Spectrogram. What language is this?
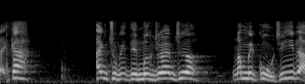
Vietnamese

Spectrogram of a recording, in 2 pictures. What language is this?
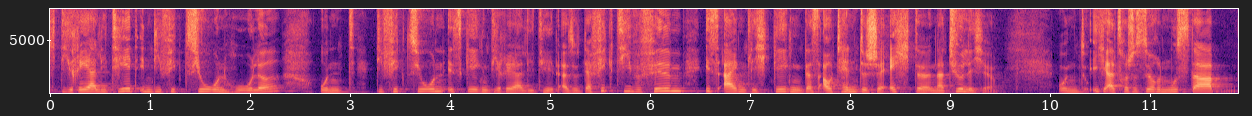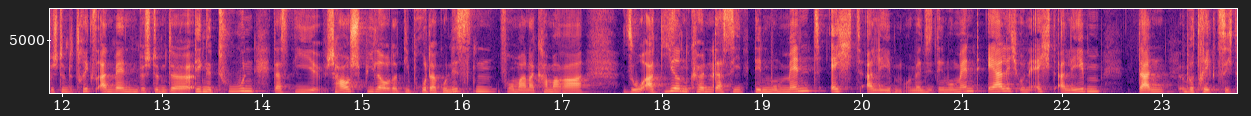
German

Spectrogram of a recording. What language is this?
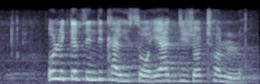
Southern Sotho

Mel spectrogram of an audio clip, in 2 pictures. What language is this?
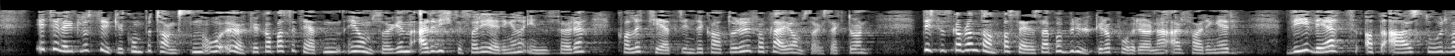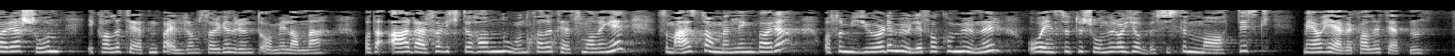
Norwegian Bokmål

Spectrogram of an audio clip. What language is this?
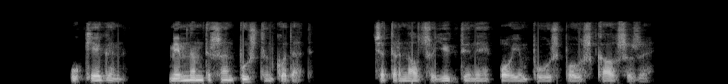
Mari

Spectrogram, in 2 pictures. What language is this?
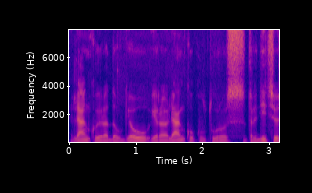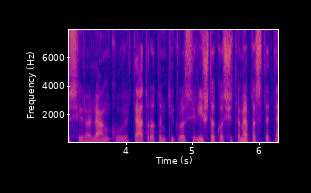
Lithuanian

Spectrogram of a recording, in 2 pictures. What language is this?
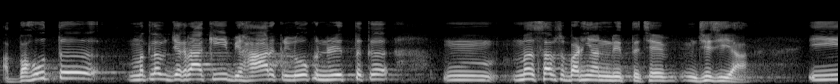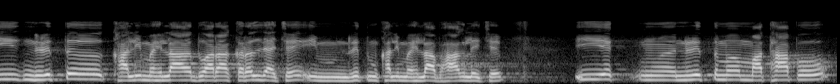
Maithili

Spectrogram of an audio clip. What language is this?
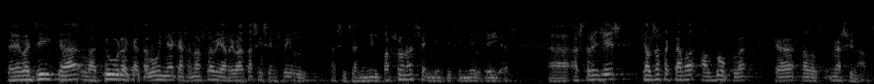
Catalan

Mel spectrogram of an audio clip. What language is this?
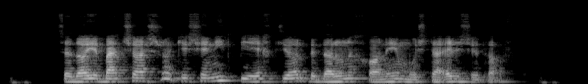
Persian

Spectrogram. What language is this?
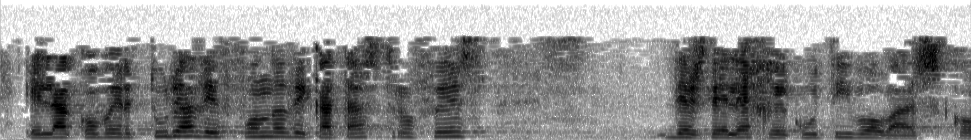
Spanish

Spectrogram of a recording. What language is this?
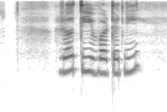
Nepali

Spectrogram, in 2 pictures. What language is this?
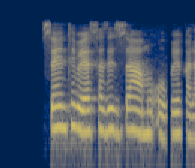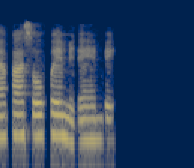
Ganda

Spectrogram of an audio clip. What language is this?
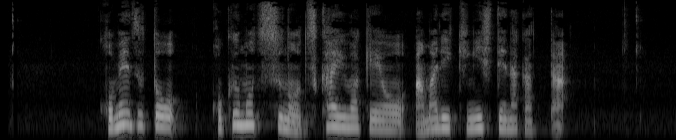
Japanese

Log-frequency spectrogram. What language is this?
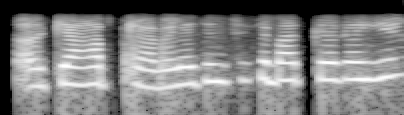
Urdu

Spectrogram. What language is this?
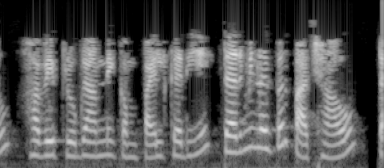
Gujarati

